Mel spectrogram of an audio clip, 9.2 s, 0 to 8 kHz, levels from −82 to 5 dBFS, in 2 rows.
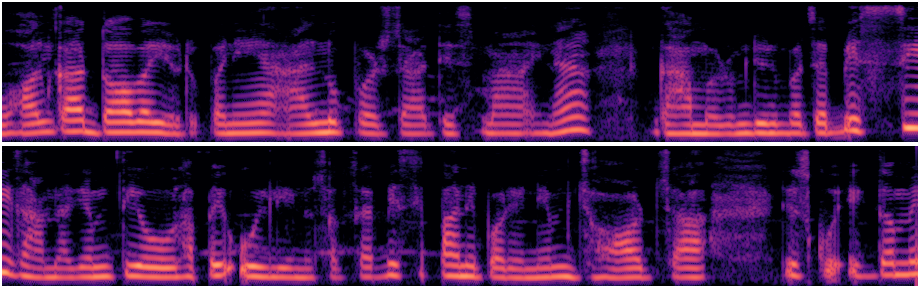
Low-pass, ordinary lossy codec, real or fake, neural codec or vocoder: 7.2 kHz; none; real; none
